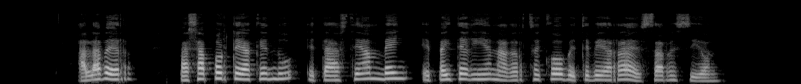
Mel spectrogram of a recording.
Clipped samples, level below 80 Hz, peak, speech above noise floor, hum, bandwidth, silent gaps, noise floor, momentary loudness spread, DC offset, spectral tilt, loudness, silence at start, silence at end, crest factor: under 0.1%; -74 dBFS; -4 dBFS; 59 dB; none; 11.5 kHz; none; -83 dBFS; 10 LU; under 0.1%; -5 dB/octave; -24 LUFS; 0.8 s; 0.8 s; 20 dB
